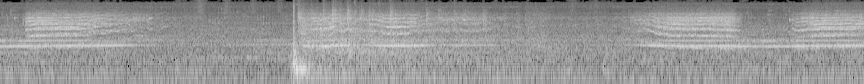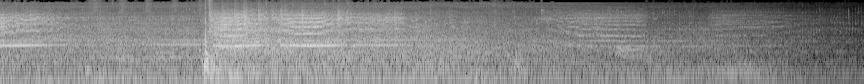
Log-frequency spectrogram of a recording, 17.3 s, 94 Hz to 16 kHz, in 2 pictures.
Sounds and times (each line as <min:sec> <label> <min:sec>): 0:00.0 oil field pumpjacks 0:17.2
